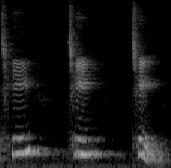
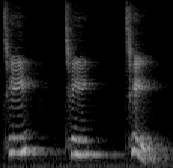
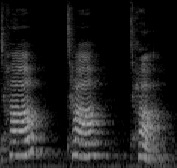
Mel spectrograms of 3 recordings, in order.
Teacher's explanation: the tip of your tongue is hitting the top of your mouth like the roof of your mouth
